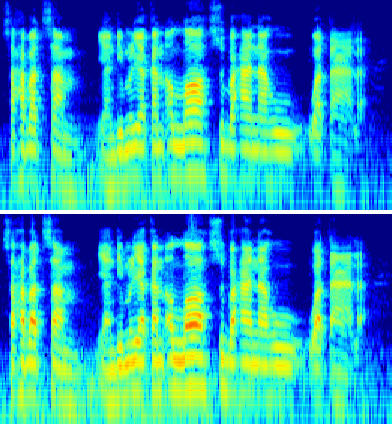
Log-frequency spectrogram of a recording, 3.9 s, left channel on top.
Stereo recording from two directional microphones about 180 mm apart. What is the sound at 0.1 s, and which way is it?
A man's voice, 35° right (ahead or behind).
